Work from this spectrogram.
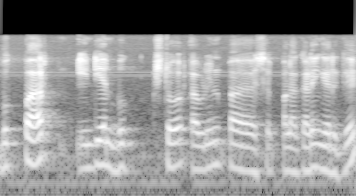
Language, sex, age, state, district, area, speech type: Tamil, male, 60+, Tamil Nadu, Viluppuram, rural, spontaneous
